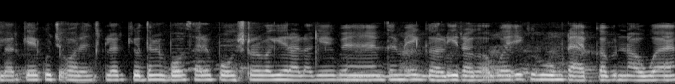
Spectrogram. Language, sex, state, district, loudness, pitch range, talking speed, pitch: Hindi, female, Maharashtra, Mumbai Suburban, -15 LUFS, 205-215 Hz, 255 wpm, 210 Hz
